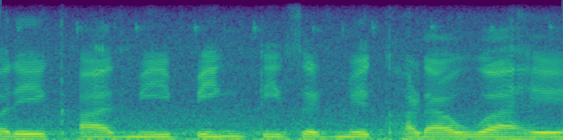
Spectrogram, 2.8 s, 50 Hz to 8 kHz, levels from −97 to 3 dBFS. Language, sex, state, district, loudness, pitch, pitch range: Hindi, male, Maharashtra, Mumbai Suburban, -14 LUFS, 130 Hz, 125-135 Hz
